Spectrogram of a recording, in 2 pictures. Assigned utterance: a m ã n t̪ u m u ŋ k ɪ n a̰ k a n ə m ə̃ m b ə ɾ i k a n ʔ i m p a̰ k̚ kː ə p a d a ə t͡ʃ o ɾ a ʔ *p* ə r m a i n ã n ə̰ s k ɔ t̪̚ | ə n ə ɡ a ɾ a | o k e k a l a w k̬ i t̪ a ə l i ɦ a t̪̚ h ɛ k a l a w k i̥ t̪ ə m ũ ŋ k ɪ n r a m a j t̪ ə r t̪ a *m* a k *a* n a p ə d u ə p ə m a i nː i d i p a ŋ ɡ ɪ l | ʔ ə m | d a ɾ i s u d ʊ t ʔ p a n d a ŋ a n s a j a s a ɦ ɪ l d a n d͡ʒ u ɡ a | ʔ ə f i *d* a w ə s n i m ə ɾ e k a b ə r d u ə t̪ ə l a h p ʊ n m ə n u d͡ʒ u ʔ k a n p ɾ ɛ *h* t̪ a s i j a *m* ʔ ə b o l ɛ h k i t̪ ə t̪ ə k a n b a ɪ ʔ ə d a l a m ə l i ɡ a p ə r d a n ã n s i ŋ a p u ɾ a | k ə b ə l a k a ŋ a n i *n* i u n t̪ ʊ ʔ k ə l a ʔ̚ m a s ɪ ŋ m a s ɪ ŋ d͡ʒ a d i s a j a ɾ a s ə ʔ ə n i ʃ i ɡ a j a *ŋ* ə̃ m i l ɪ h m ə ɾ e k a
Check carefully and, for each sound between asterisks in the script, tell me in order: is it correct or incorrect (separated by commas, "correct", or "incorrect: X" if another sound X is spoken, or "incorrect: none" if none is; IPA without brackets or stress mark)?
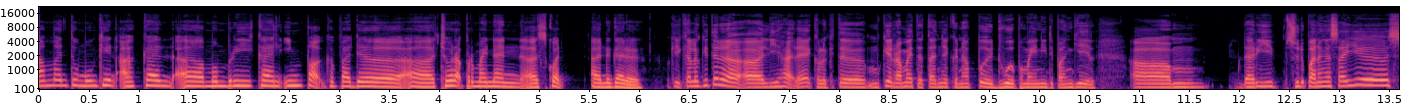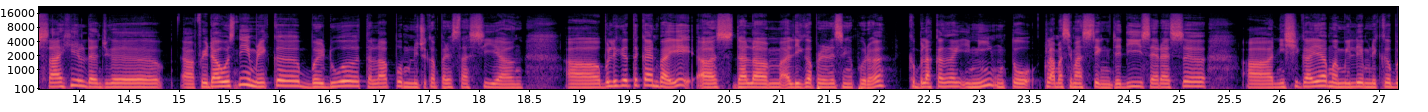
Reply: correct, incorrect: ɲ, incorrect: ə, correct, incorrect: s, incorrect: ŋ, correct, incorrect: m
